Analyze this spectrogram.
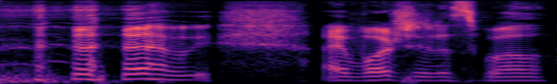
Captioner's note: laughing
